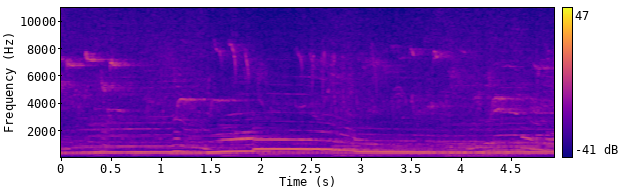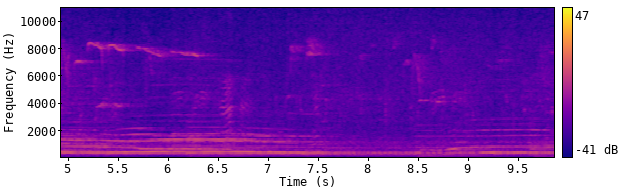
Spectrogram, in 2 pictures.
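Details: A group of white gray wolves (Canis lupus) in a wildlife park howl together, long sliding tones overlapping in an eerie chorus.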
